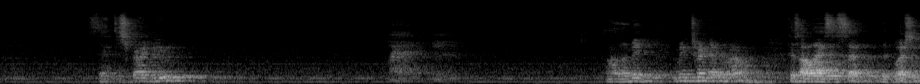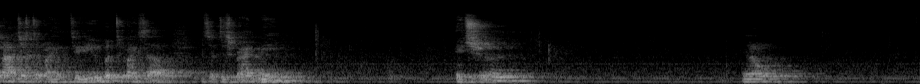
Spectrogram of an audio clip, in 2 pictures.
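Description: A man speaks with emphasis through a microphone in a large echoing hall.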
